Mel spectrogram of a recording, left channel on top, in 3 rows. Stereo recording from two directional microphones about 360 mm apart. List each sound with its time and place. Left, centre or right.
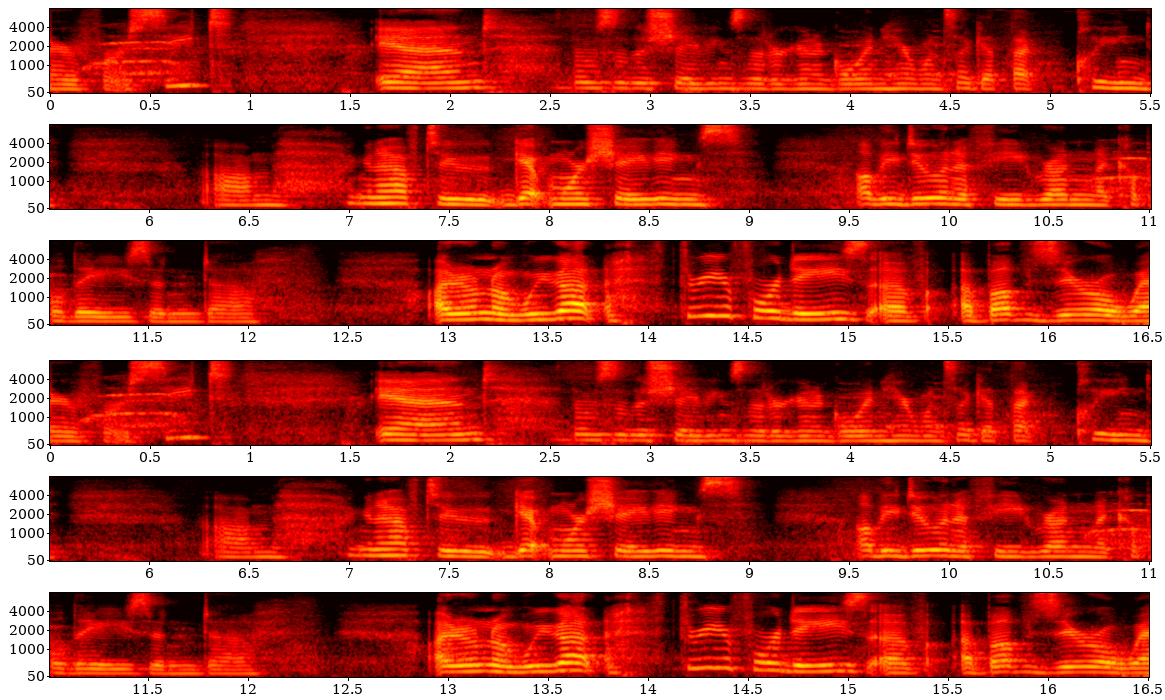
0.0 s speech: centre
